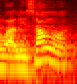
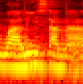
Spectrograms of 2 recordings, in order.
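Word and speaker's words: Walisana: atau kitab Wali sana ternyata pelafalan di Kraton itu bukan Wali Songo tapi Wali sana atau Wali Songo Wali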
